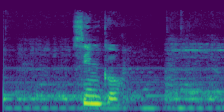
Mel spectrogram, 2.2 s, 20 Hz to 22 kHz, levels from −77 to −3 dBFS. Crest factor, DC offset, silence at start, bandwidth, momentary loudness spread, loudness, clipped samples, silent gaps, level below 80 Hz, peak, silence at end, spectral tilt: 20 dB; under 0.1%; 0 s; 15.5 kHz; 18 LU; -22 LUFS; under 0.1%; none; -66 dBFS; -4 dBFS; 0 s; -4.5 dB/octave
